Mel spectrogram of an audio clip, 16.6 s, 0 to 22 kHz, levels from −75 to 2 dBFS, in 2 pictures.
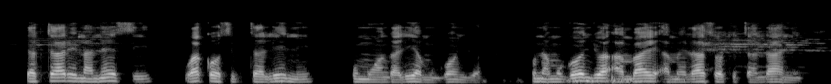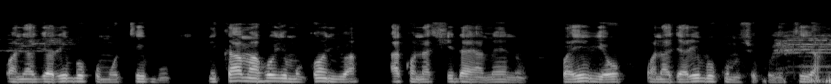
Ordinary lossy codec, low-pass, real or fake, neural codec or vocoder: MP3, 64 kbps; 7.2 kHz; fake; vocoder, 44.1 kHz, 128 mel bands every 256 samples, BigVGAN v2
